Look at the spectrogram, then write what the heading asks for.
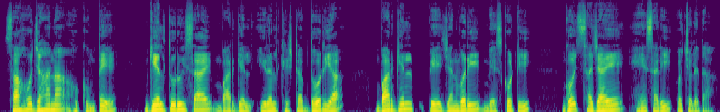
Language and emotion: Santali, neutral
